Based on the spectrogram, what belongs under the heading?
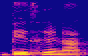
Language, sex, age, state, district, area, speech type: Santali, female, 18-30, West Bengal, Jhargram, rural, spontaneous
